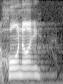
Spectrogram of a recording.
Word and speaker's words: Honi: His name was, I don't even really know how you pronounce it. I pronounce it Honi, H-O-N-I.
